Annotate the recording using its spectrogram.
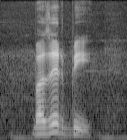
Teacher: বায় জের আসলে বি হবে, বে হবে না।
